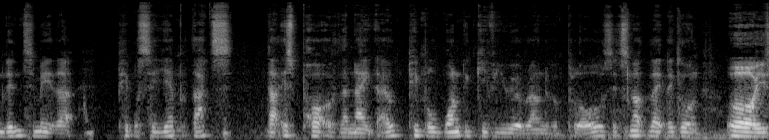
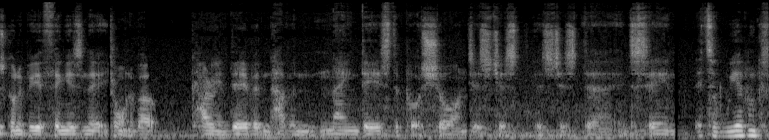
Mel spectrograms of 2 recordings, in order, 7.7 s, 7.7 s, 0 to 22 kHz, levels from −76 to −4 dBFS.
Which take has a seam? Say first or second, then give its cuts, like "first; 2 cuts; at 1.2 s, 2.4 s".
second; 3 cuts; at 1.1 s, 4.7 s, 6.9 s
